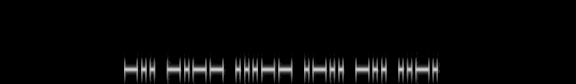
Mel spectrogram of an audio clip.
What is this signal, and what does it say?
Morse code, heard as a keyed tone, about 27 wpm, 700 Hz. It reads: DY3LDF
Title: DXCC-100 Call Signs - 6 Characters - 28wpm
